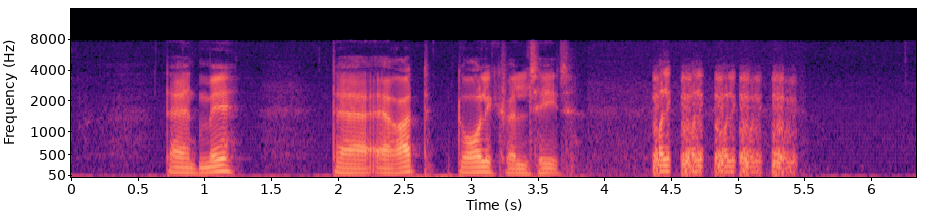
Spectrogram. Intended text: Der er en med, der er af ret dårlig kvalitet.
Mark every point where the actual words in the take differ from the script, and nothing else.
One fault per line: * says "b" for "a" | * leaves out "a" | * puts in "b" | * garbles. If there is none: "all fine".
all fine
